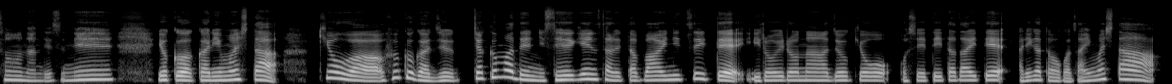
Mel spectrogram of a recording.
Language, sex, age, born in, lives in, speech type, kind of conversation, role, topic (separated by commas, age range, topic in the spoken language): Japanese, female, 55-59, Japan, Japan, read, expert-assistant, asker, もし地球環境のために全員が持てる服の数が10着までと制限されたら、どんな基準で服を選び、どのように自分のスタイルを表現しますか？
